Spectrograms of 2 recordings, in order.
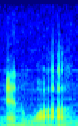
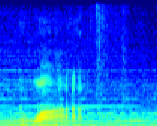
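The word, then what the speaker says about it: n'wah: I remember reading Enwa before I'd played Morrowind, and I was like, no way that it's pronounced Enwa. It's got to be pronounced like Noir.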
